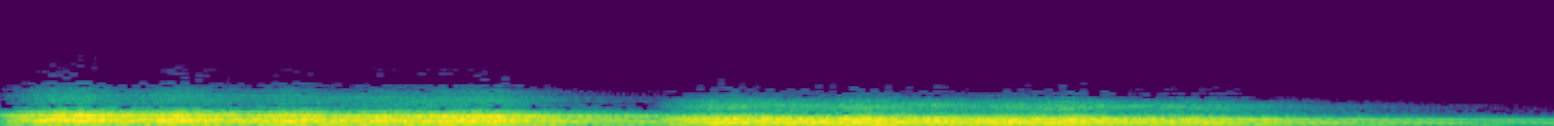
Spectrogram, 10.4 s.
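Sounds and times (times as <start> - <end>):
choir singing: 0.0 - 8.8.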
